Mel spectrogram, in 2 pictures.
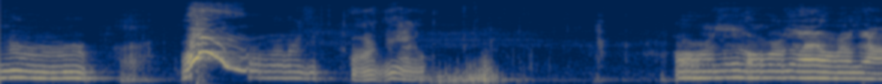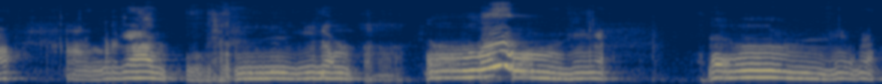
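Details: Teacup Chihuahua growling out the window, making gremlin-like noises: a run of drawn-out, tonal, whining grumbles in bursts of one to two seconds with short pauses, plus one sharp high yip near the start.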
